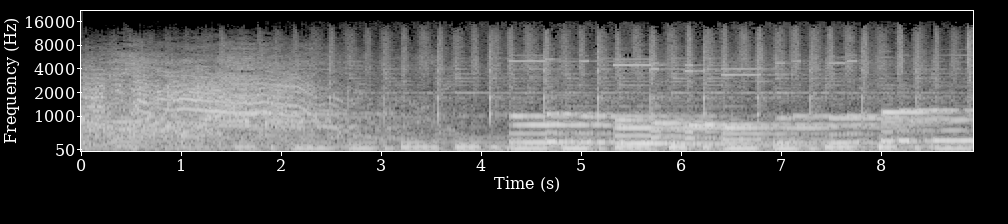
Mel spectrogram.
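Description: A football crowd cheers and yells loudly for a couple of seconds, then a brassy band tune with a steady pounding drumbeat takes over amid the lingering stadium noise.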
